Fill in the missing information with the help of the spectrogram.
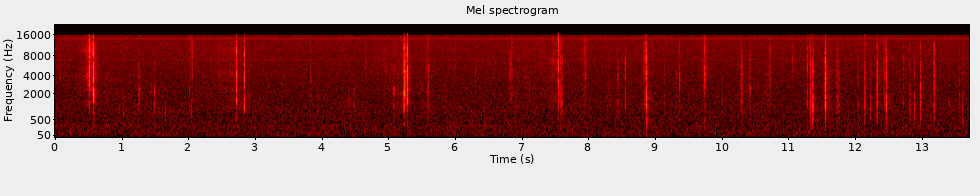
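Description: A small hollow cardboard gift box with a swirl print and a satin ribbon bow is held in both hands and tapped with long fingernails. Sharp, dry, bright clicks come at irregular intervals, with a cluster of quicker taps near the end, over a quiet, low background hiss. Each tap dies away almost instantly.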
